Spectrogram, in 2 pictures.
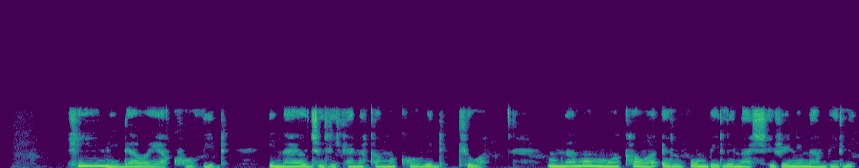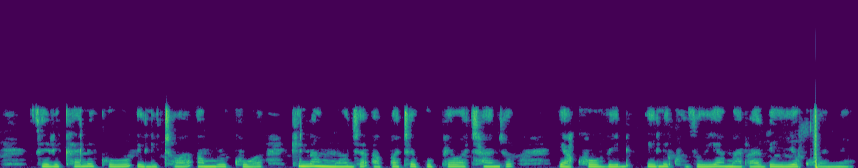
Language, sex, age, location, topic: Swahili, female, 18-24, Nakuru, health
